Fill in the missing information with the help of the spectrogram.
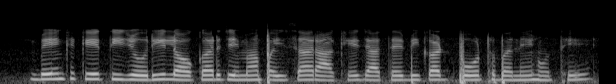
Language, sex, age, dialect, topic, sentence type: Chhattisgarhi, female, 25-30, Central, banking, statement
